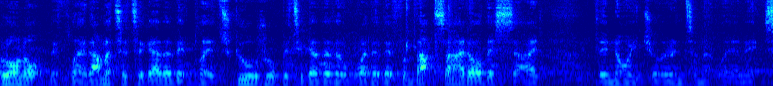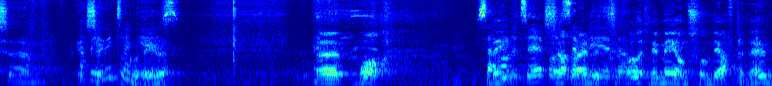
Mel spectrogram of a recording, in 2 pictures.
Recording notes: We were live at Headingley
